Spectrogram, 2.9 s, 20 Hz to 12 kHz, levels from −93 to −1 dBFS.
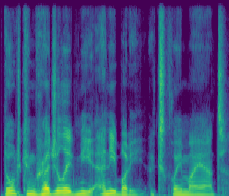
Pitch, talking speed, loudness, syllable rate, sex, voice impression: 155 Hz, 145 wpm, -18 LUFS, 5.9 syllables/s, male, masculine, middle-aged, slightly relaxed, powerful, slightly bright, soft, raspy, cool, friendly, reassuring, wild, lively, slightly kind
